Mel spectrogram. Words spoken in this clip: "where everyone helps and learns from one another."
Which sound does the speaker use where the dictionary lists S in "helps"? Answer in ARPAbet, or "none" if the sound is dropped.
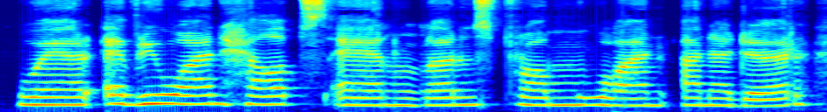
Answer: S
